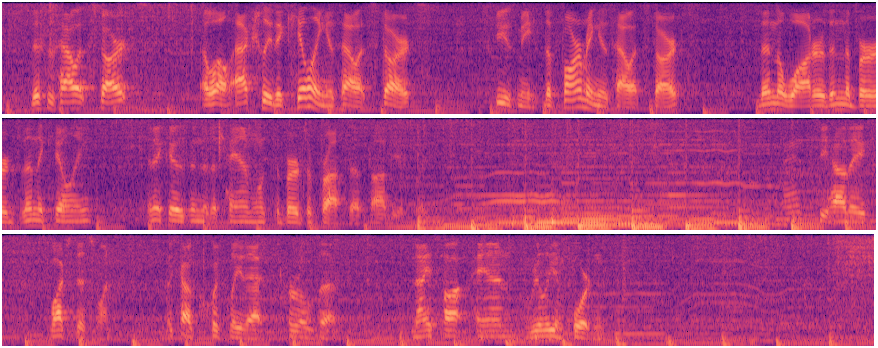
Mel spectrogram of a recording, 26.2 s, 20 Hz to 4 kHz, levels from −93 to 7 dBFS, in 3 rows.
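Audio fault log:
No faults detected.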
